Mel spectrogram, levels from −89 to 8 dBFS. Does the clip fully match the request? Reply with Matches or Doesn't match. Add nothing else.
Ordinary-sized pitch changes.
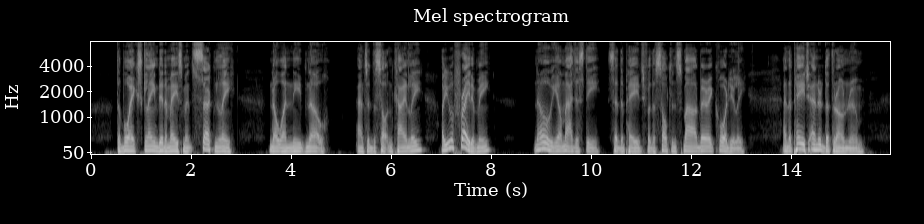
Matches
